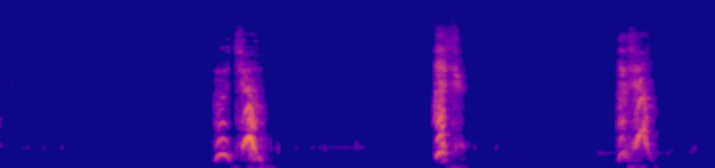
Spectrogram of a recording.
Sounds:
Sneeze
